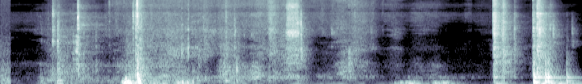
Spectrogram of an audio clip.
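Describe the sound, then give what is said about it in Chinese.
The speaker's dormitory door being opened: a run of clicks, rattles and low scraping, with a sharp clack early on and two louder knocks near the end. No one speaks. “好，那最后经过这一整天，我就会回到我的宿舍，这个是我开门的声音。”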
